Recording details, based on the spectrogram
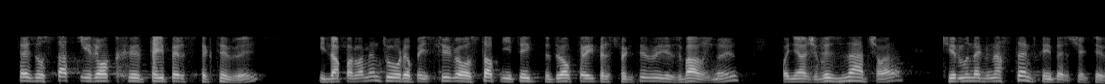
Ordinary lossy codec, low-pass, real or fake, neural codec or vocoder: none; 3.6 kHz; fake; codec, 16 kHz, 1 kbps, X-Codec, HuBERT features, trained on general audio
